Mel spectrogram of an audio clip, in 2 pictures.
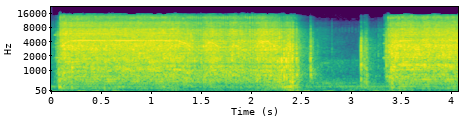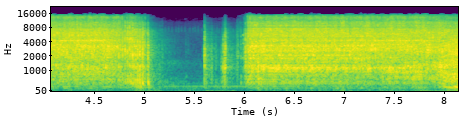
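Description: Milwaukee power tool running in three bursts of about two seconds each, snugging bolts down.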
